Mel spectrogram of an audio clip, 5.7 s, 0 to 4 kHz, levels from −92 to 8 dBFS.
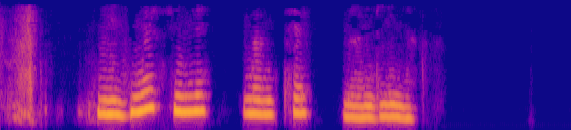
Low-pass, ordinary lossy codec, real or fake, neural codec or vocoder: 3.6 kHz; MP3, 16 kbps; fake; codec, 16 kHz, 2 kbps, FreqCodec, smaller model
